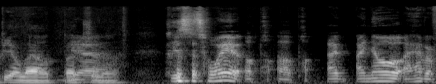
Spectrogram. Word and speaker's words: Choi: Yeah, the Koreans say Choi. Oh. So that's the Korean Choi, that's the Korean pronunciation. And then it kind of went into Choi and then later Tsoi, the way the Russians would pronounce it.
